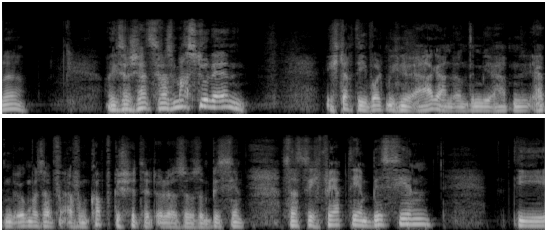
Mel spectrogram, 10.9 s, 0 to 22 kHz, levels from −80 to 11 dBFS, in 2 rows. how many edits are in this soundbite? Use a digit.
0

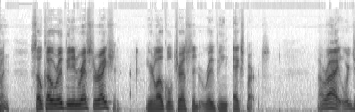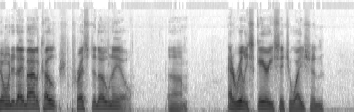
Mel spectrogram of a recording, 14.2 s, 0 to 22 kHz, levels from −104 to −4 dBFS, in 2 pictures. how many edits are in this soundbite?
1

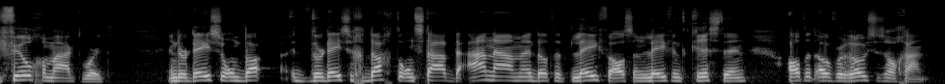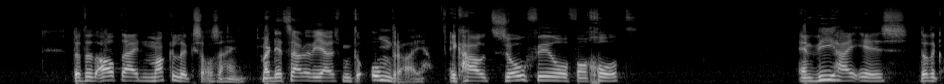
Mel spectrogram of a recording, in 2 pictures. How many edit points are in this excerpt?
2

